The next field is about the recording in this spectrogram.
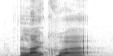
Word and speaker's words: Eloqua: Eloqua, which is spelt E-L-O-Q-U-A,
